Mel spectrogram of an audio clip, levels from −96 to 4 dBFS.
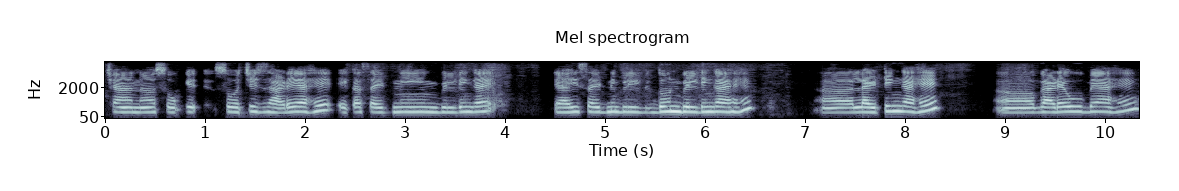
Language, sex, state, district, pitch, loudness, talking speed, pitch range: Marathi, female, Maharashtra, Nagpur, 225 Hz, -16 LUFS, 135 wpm, 215-235 Hz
